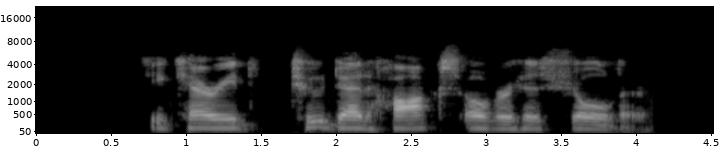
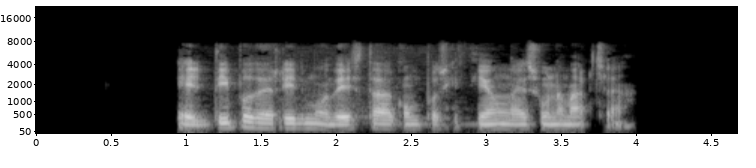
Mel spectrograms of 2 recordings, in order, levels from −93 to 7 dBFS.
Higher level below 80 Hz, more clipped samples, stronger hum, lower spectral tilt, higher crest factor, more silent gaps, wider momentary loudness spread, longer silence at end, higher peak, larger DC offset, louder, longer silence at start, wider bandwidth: second, -82 dBFS vs -66 dBFS; neither; neither; about the same, -5 dB/octave vs -4.5 dB/octave; about the same, 22 dB vs 20 dB; first, 1.50-1.69 s vs none; first, 15 LU vs 10 LU; second, 0.45 s vs 0.7 s; second, -18 dBFS vs -2 dBFS; neither; second, -38 LUFS vs -21 LUFS; second, 0.7 s vs 0.95 s; about the same, 7.4 kHz vs 8 kHz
